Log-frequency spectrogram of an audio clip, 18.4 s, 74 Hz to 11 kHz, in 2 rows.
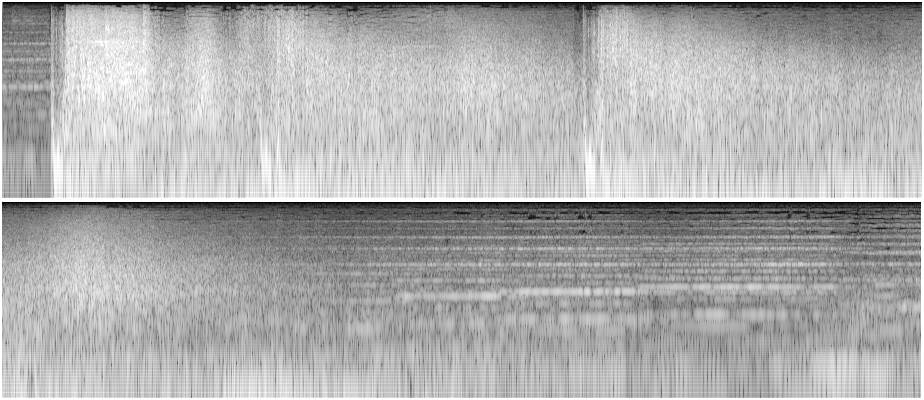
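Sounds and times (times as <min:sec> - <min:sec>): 
massive explosion effect representing the Big Bang: 0:00.5 - 0:13.5.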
